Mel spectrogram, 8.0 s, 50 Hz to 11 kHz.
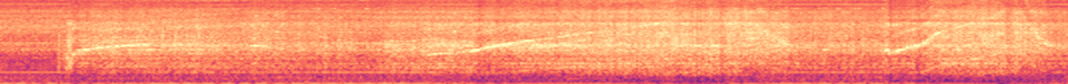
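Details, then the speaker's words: RC buggy during track laps, temperature checked around 206, topline oil added at servo: faint high buzz rising and falling with laps, smooth and even with no rattles; quiet, healthy running. "Let me turn off noise cancellation. See if you can hear how quiet this car is."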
